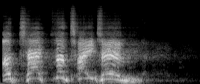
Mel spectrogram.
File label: Attack M; smite; hades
